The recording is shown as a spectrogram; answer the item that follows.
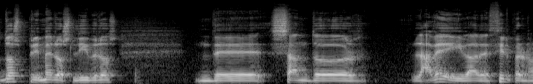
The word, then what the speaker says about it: LaVey: primeros libros de Sándor Lavey, iba a decir, pero en realidad se llamaba Howard Stanton Levy. Y sí, Lavey, pronunciado a la inglesa, a la americana, Levy, es más parecido a su nombre original, así que llamémoslo Anton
